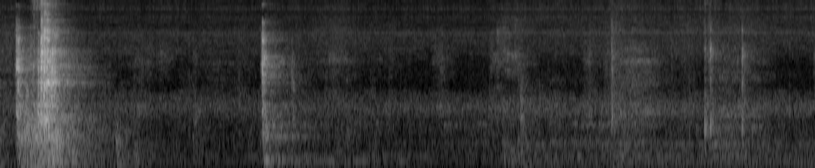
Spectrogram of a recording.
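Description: A bearing being knocked out of an RC car part: one sharp loud tap near the start, then a second lighter knock and a few faint clicks and handling sounds.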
